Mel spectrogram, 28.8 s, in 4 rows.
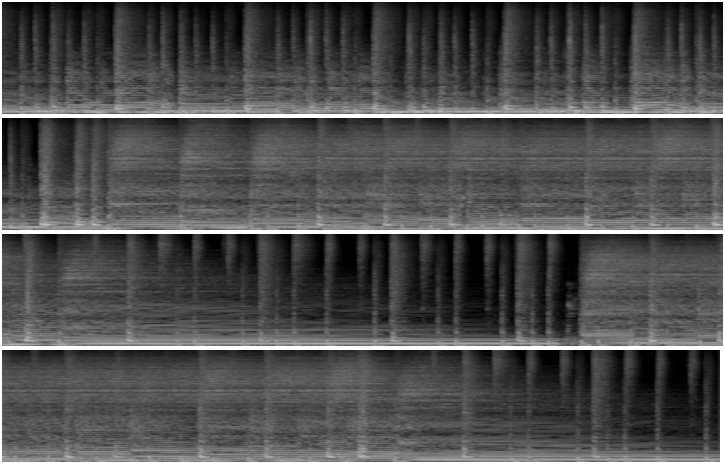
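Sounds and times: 
bass: 0:00.0 - 0:28.7
drums: 0:00.0 - 0:28.7.

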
